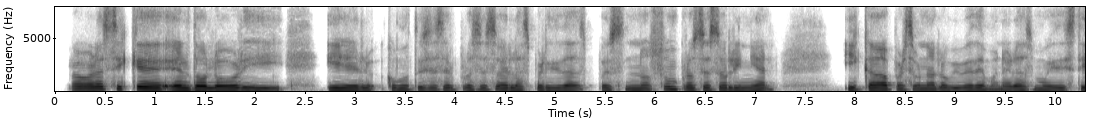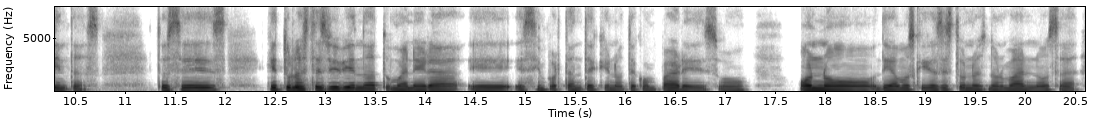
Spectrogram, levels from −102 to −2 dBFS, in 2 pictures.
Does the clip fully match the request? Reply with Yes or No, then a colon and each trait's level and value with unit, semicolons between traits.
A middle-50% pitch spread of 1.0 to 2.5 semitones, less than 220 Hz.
Yes: narrow, 1.9 semitones; medium, 185 Hz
